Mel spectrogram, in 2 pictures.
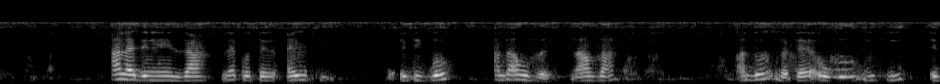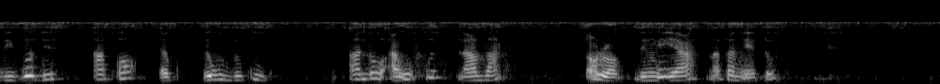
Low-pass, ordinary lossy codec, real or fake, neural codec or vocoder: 7.2 kHz; Opus, 16 kbps; fake; codec, 16 kHz, 4.8 kbps, FACodec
